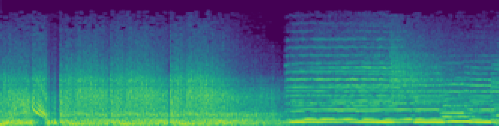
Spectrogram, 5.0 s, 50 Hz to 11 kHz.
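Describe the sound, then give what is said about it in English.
Heavy gunfire erupts in a moonlit clearing at night, dense overlapping shots blurring into a loud roar for about three seconds before giving way to a sustained tonal ringing. “For about 5 seconds, the moonlit clearing thundered to the sound of gunfire.”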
